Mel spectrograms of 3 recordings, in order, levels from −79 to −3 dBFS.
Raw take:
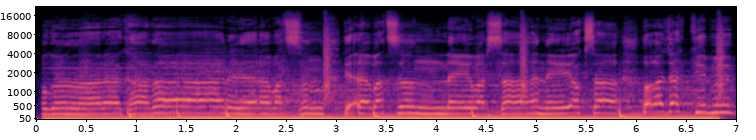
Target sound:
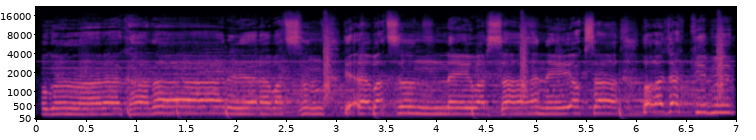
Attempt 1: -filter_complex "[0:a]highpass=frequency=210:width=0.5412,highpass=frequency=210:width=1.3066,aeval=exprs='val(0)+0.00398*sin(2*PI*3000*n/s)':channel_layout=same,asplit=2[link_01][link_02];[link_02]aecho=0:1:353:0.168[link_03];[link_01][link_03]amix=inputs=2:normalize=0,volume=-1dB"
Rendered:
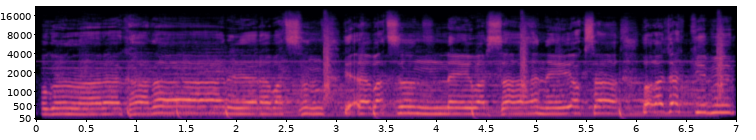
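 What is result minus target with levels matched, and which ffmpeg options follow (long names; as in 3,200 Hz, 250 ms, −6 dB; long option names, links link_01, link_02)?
250 Hz band +3.5 dB
-filter_complex "[0:a]highpass=frequency=210:width=0.5412,highpass=frequency=210:width=1.3066,lowshelf=frequency=310:gain=-8,aeval=exprs='val(0)+0.00398*sin(2*PI*3000*n/s)':channel_layout=same,asplit=2[link_01][link_02];[link_02]aecho=0:1:353:0.168[link_03];[link_01][link_03]amix=inputs=2:normalize=0,volume=-1dB"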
